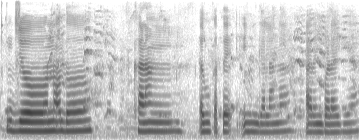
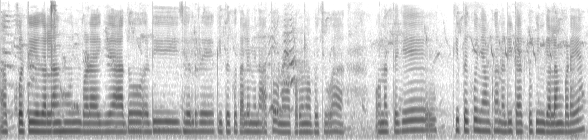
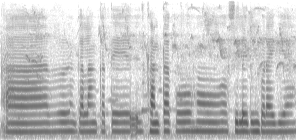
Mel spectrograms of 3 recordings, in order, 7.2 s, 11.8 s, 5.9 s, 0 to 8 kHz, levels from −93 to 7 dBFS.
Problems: continuous background conversations, low volume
